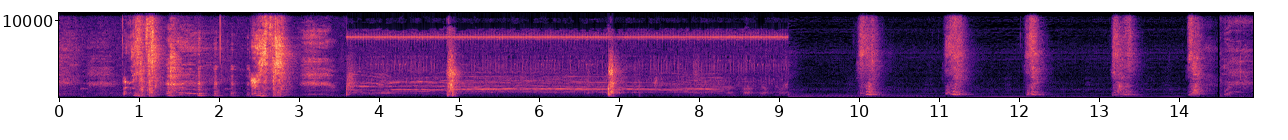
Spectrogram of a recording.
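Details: Several short, sharp sneezes from dogs, with background music in between.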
